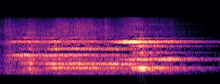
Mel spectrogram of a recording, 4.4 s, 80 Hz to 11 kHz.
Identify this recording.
Accordion transformation 1
accordion high pitch sample, filtered and pitch alteration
